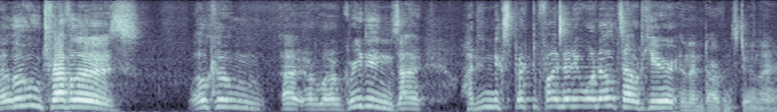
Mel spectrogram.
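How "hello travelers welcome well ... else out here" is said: very high, very loud, booming, hesitant, drawn-out. Voicing a character who greets the travelers: NPC voice. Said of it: "He's like".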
